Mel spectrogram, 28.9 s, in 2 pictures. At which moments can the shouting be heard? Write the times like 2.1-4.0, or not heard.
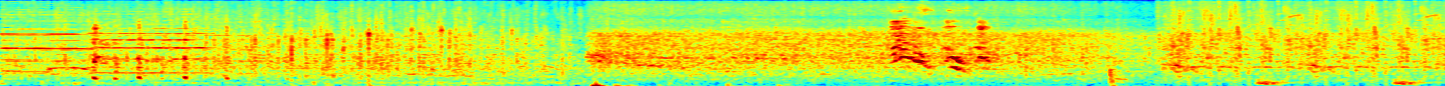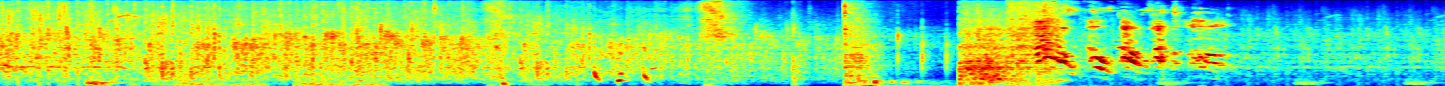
8.8-9.9, 24.8-26.8.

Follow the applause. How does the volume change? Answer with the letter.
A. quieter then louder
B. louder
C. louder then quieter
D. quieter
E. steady
D.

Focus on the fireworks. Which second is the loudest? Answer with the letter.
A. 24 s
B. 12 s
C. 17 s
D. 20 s
A.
